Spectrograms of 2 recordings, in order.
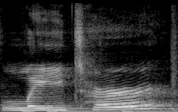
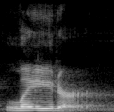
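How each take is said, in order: First: The middle consonant is a crisp T. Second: The middle consonant is a soft D. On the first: "instead of saying later" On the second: "they will say later"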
